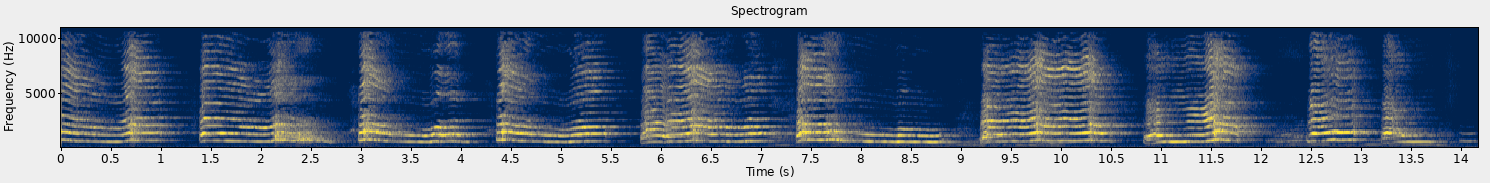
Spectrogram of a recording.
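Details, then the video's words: Boston, an exceptionally vocal Boston terrier, sings in a run of about ten short harmonic howls, each roughly a second long, rising then sliding down in pitch, separated by brief pauses, with quieter lower notes near the end. "Singing Boston Terrier Montage"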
